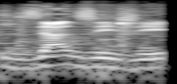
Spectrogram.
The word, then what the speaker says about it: tzatziki: we've got some hummus Tzatziki although it's pronounced zazigi just being near the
